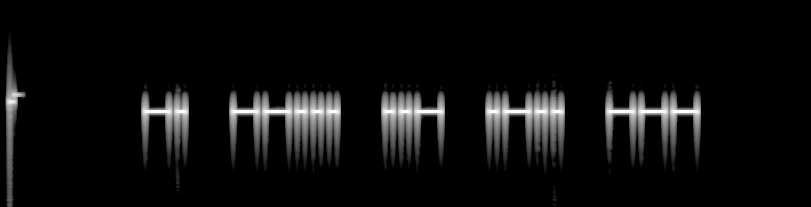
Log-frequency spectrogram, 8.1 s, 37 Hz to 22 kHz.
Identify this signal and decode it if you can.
Morse code, heard as a keyed tone, about 15 wpm, spaced as for 11 wpm, 700 Hz. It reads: N7ULO
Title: USA Call Signs - 5 Characters - 2x Character Spacing - 15wpm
